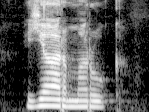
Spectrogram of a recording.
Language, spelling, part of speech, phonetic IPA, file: Ukrainian, ярмарок, noun, [ˈjarmɐrɔk], Uk-ярмарок.ogg
- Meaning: fair (market), funfair, county fair, state fair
